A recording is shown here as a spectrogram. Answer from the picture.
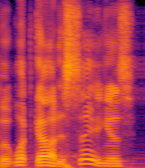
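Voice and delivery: ordinary delivery

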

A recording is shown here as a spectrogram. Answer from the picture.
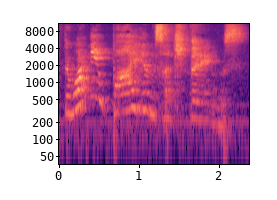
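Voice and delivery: ordinary talk, nothing marked

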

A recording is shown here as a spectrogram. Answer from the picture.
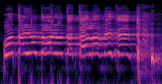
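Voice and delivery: high mock kid voice, laughing; mimicking the kid. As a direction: parrot the kid's line through a laugh. Repeating the kid's line, laughing.

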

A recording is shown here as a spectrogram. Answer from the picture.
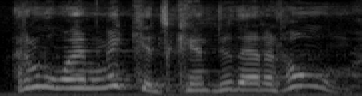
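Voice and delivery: ordinary talk

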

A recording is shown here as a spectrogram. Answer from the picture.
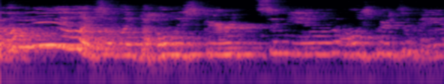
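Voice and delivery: high, soft, quick mock agreement; naive agreement imitation. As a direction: imitate someone eagerly but mistakenly relating. Voices naive Christians' reaction.

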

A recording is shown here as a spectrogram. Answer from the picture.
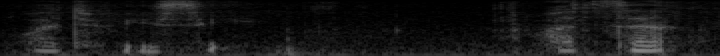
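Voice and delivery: hushed suspense; whisper. Real, not acted. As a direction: whisper to build the mystery. Hushed suspense over page.

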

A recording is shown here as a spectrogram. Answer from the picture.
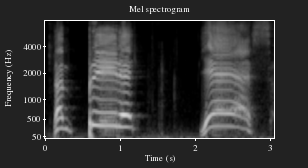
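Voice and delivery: high, drawn-out shout; hyped shout-out. Pretend. Hailing a viewer who joined the show, hyped shouting. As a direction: stretch the name into a gleeful holler.

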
